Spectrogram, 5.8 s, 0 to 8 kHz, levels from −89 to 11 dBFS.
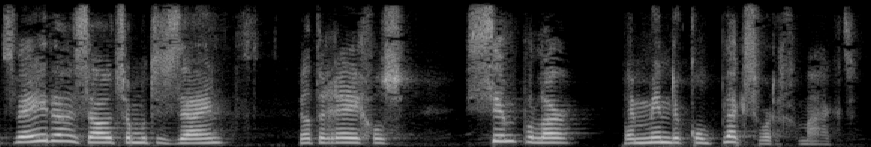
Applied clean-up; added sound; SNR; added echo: neural mask model DeepFilterNet 3.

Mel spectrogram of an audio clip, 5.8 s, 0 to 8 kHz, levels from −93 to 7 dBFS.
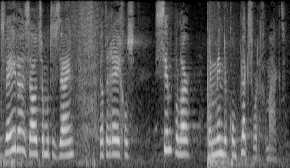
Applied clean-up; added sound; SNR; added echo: none; Fireworks; 17 dB; none.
